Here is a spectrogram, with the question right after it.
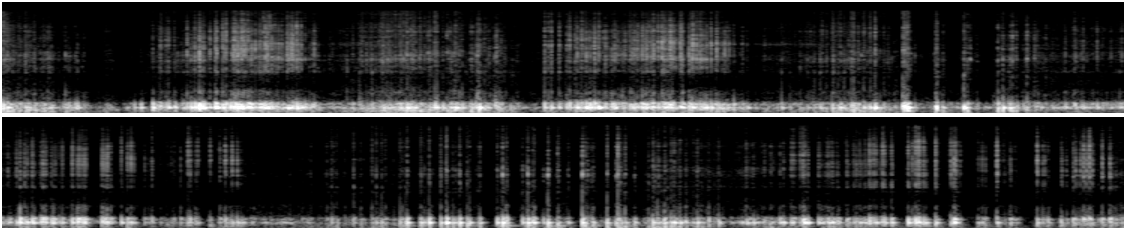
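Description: Fingertips scratch and tap the hollow metal mesh grille and body of a large black metal USB condenser microphone standing on a desktop stand. Dense bursts of scratching and quick, close-up taps carry a hollow, low-mid resonance with little brightness. The sound rises and falls in uneven waves throughout.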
